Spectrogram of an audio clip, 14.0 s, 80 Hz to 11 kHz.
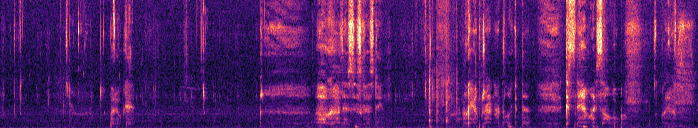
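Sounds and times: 
low steady hiss: 0.0 - 13.9
wet mouth clicks chewing an earwax-flavoured jelly bean: 0.3 - 5.4
speech: 7.1 - 7.8.

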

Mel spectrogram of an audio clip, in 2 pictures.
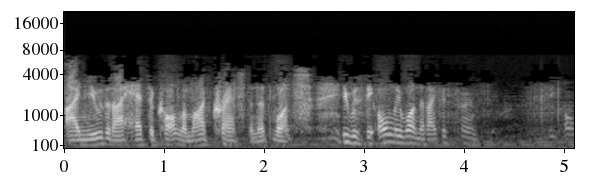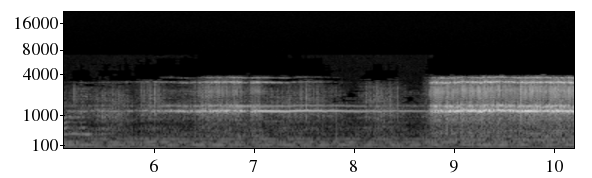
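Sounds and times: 
speech: 0.0 - 4.4
old-fashioned telephone bell ringing: 5.1 - 10.2.

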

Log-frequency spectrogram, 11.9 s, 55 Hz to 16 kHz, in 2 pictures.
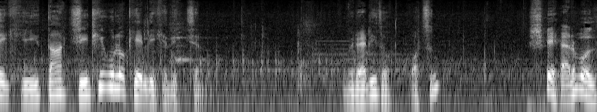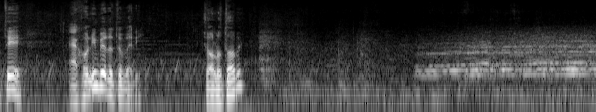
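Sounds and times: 
speech: 0.0 - 2.2, 3.4 - 4.6, 5.3 - 8.7
morning train whistle: 10.1 - 11.9.

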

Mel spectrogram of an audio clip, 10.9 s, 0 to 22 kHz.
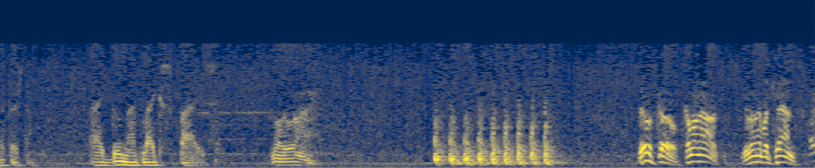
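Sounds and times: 
speech: 1.2 - 4.4, 8.5 - 10.8
knocking on a door: 5.8 - 7.7.

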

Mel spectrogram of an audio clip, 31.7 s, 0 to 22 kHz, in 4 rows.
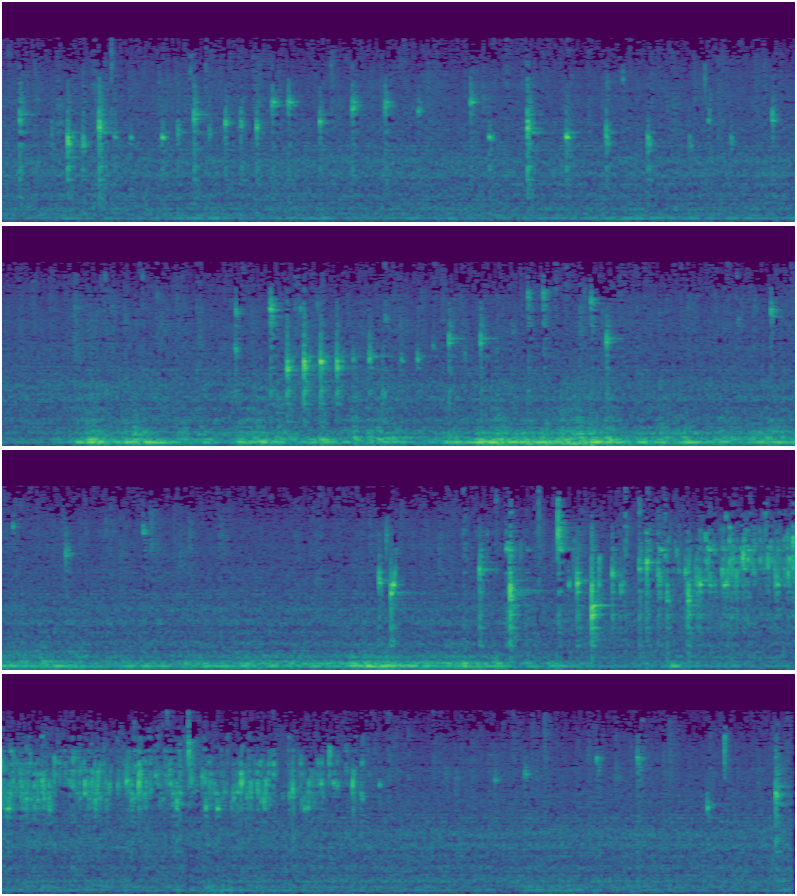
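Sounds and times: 
sparse raindrops dripping and ticking at night: 0.0 - 31.7
deep rolling rumble of thunder at night: 8.7 - 20.9.

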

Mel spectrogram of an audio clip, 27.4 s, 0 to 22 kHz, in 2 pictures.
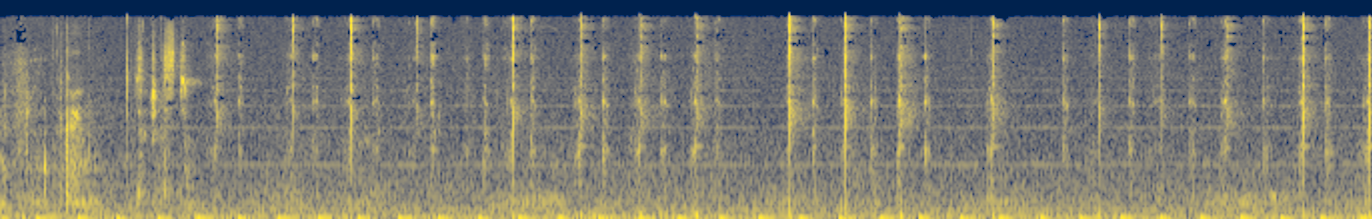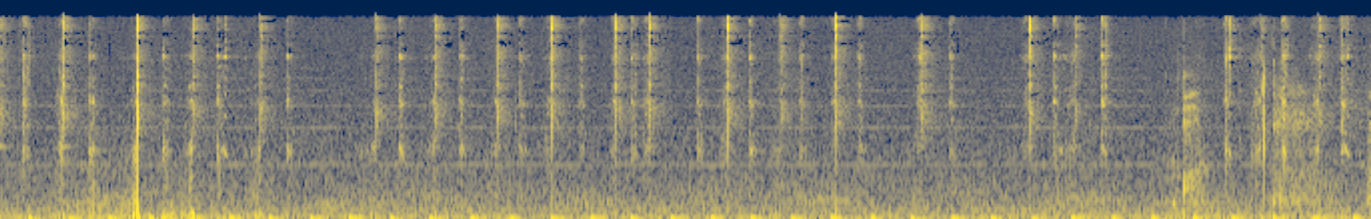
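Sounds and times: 
soft rustling: 0.0 - 1.2
scissors cutting through cloth: 2.0 - 10.0, 10.6 - 16.7, 17.4 - 23.3, 23.9 - 24.9, 25.9 - 27.4.

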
